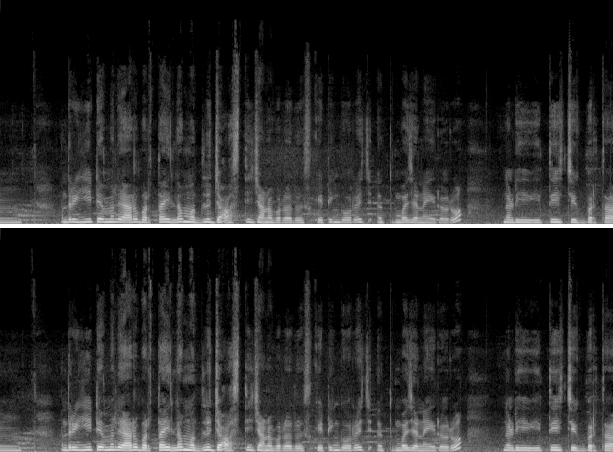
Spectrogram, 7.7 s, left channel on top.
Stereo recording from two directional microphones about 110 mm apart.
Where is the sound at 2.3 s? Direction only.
10° right (ahead or behind).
